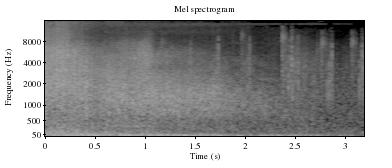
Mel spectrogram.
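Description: Six-pounder and three-pounder artillery cannon fire in the video game Napoleon Total War, a loud booming blast up front that rolls and fades over several seconds.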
